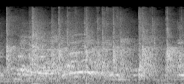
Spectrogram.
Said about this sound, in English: So first, we got to give a round of applause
